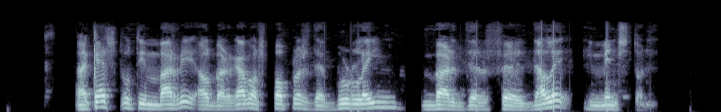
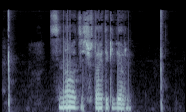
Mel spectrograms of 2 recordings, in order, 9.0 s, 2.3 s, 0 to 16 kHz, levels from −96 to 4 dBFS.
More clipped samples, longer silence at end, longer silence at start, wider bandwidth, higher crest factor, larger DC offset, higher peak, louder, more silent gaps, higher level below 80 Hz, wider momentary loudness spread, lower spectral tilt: neither; first, 0.85 s vs 0.3 s; first, 0.95 s vs 0.1 s; second, 7.6 kHz vs 11.5 kHz; about the same, 18 dB vs 22 dB; neither; first, 0 dBFS vs -4 dBFS; first, -18 LUFS vs -24 LUFS; first, 3.36-3.42 s, 5.09-5.27 s vs none; about the same, -50 dBFS vs -48 dBFS; second, 14 LU vs 17 LU; first, -7 dB/octave vs -4.5 dB/octave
